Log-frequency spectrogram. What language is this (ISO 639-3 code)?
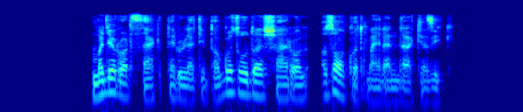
hun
